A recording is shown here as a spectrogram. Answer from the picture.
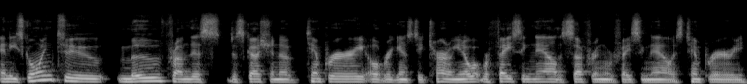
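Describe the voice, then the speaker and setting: A man with a plain, everyday voice speaks at a medium pitch with ordinary pitch variation. His pace is fairly quick, with hardly any pauses and very even loudness. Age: 60s. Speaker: Bible scholar and professor. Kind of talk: podcast interview on scripture.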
